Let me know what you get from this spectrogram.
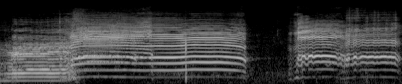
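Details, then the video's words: Sheep and lambs: a loud, sustained, buzzy bleat of nearly two seconds, then a brief pause and a second similar bleat, both steady in pitch with rich harmonics. "SOUNDS OF SHEEP AND LAMBS"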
